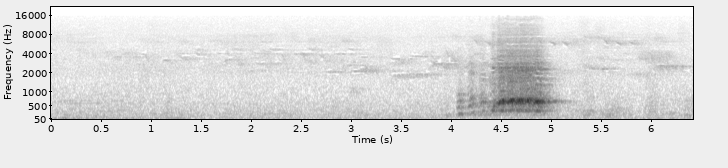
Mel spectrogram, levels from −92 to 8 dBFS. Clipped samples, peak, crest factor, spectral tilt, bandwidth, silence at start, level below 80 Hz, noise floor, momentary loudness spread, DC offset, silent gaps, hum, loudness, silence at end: under 0.1%; -8 dBFS; 22 dB; -3.5 dB/octave; 15.5 kHz; 4.05 s; -64 dBFS; -59 dBFS; 28 LU; under 0.1%; none; none; -23 LUFS; 1.35 s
